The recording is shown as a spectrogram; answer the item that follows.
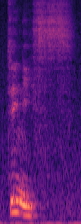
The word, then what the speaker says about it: tennis: Joueur de tennis. Aqui você pronuncia o S.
